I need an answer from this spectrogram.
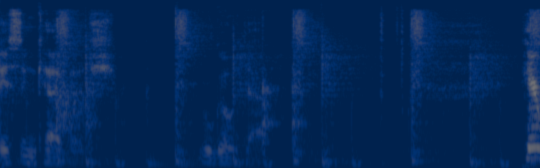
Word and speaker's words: Sienkiewicz: Because he puts Kev, so it's got it. Because, yeah, he tries to phonetically break it down, and he always puts K-E-V in large letters.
